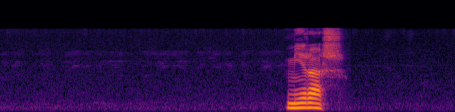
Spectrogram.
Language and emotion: Russian, neutral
